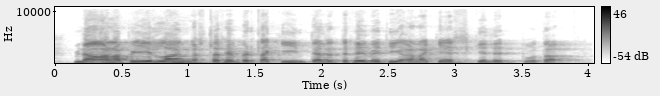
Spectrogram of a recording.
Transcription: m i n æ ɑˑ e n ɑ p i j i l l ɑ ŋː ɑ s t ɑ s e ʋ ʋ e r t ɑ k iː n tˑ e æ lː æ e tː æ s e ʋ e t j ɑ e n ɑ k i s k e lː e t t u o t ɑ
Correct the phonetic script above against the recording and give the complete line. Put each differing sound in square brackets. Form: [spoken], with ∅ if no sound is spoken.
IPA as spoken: m i n æ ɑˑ e n ɑ p i j i l l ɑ ŋː ɑ s t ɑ s e ʋ ʋ e r t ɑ k iː n tˑ e æ lː æ e tː æ s e ʋ e t [i] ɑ e n ɑ k [e] s k e lː e t t u o t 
